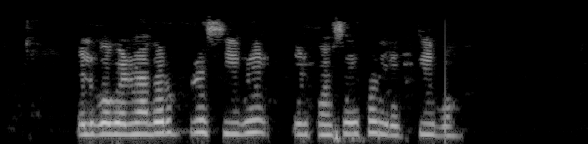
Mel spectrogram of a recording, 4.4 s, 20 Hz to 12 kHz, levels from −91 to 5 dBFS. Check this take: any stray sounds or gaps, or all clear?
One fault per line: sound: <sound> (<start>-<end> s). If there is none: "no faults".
no faults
